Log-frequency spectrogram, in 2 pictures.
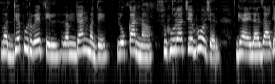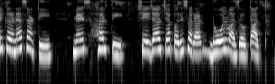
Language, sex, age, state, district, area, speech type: Marathi, female, 18-30, Maharashtra, Thane, urban, read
